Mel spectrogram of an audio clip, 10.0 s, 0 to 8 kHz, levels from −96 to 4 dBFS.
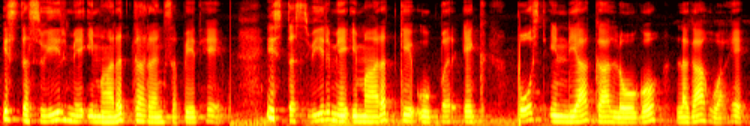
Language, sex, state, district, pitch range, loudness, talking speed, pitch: Hindi, male, Arunachal Pradesh, Lower Dibang Valley, 120-145 Hz, -16 LUFS, 130 wpm, 130 Hz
